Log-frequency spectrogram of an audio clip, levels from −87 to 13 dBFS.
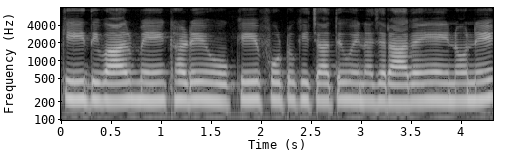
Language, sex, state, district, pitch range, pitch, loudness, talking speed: Hindi, female, Bihar, Vaishali, 205-215 Hz, 210 Hz, -16 LUFS, 195 wpm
